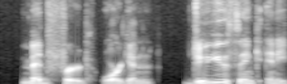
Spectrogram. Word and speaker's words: Medford: So here we have Adam the Great again clarifying from an earlier super chat that it's Medford. So perhaps I mispronounced it or said Melford or something. Medford, Oregon.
